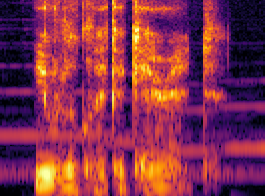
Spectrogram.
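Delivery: very soft, gentle, hushed whisper. Voicing a creature speaking softly over a character's shoulder: soft whispering voice. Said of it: "in that nice, soft, whispering-like touch".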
